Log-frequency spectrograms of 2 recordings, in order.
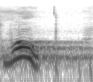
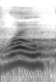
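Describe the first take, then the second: First: The word begins with a W sound. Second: The word begins with a clear R sound. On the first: "his R sound was like a W" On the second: "instead of rope"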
